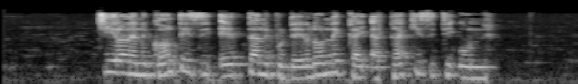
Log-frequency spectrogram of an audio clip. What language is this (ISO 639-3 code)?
epo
